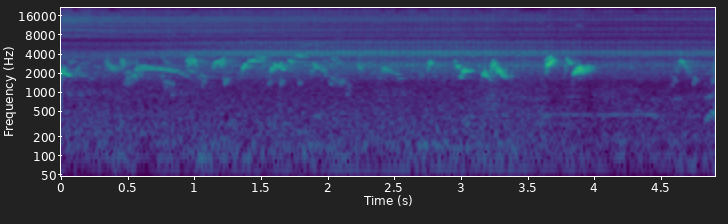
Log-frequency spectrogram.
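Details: Red-whiskered bulbul in morning competition song, a continuous run of quick warbled and whistled chirps with a few louder accented notes near the end, over constant high-pitched background hiss.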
